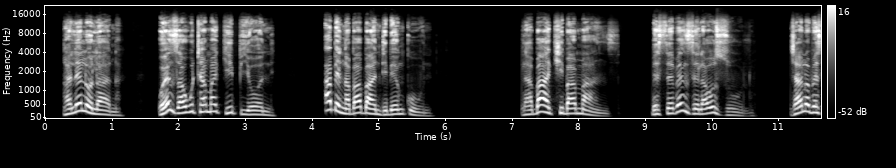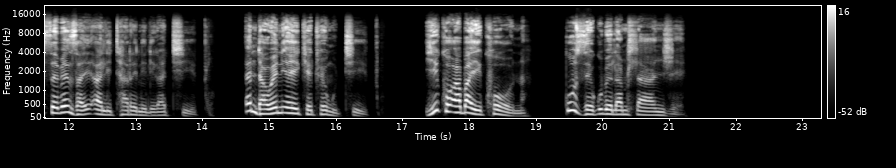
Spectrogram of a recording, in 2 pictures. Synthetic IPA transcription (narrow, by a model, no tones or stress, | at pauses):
ŋalɛlɔlaːna | wɛnd͡zʱauɣutʰiamaɡ̥ʱib̥ʱioni | aβɛŋaβaβandʱiβeŋkʼuːni | laβakʰiβamand͡zʱi | βɛsɛβɛnd͡zʱɛlauzulu | nd͡ʒʱalɔβɛsɛβɛnd͡zʱaɛalitʰaɾeniliɣatʰḭːǁɔ | ɛndʱaweniejikʰɛtʰwɛŋutʰḭːǁɔ̥ | jikʰɔaβajikʰɔna | ɣuzɛɣuβɛlam̩ɬaːnd͡ʒʱɛ̰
